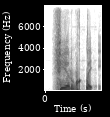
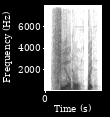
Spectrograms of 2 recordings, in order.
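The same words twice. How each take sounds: Both takes have the same delivery.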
